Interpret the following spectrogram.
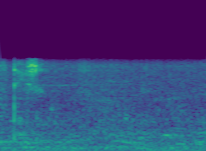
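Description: A brief whisper at the start, then low background noise with faint murmuring voices.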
